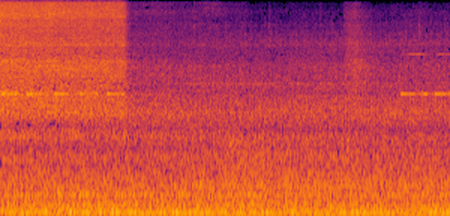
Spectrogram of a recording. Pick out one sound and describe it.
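A bus drives past on the street.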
